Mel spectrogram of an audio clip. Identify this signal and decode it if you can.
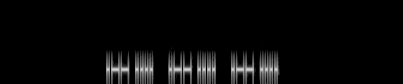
Morse code, heard as a keyed tone, about 50 wpm, 700 Hz. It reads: WH WH WH
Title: Multi-letter Phonemes Repeated 3x 50wpm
